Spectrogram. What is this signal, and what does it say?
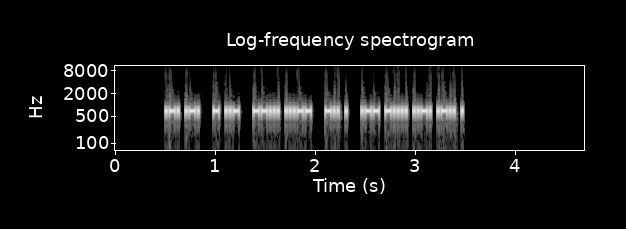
Morse code, heard as a keyed tone, about 70 wpm, 700 Hz. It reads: RR TU 73 DE W6FLE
